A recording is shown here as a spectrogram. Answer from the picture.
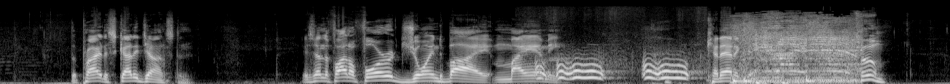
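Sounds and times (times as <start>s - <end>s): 
speech: 0.7s - 2.0s, 3.0s - 9.0s
Aztec death whistle: 5.3s - 7.2s.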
